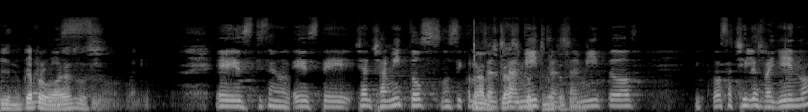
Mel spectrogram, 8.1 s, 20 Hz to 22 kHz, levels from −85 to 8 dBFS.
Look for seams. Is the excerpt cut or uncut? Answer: cut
